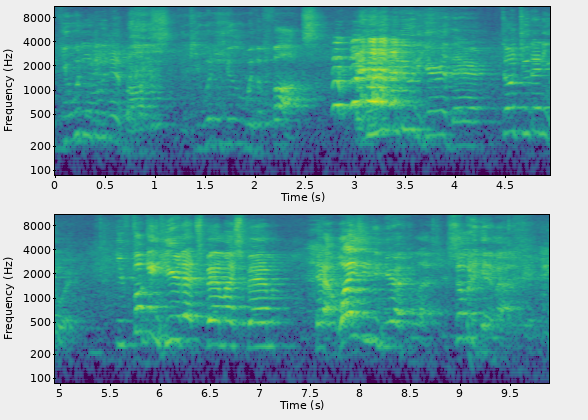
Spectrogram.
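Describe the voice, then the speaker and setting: The speech moves at a very fast pace. Audible room echo and loud background noise fill the recording. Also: man. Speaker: host character in a comedy skit. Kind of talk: theatrical comedic announcement. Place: stage. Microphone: camera far.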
